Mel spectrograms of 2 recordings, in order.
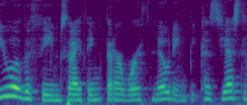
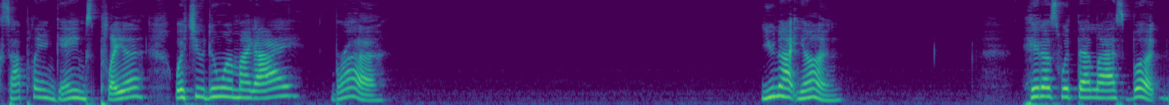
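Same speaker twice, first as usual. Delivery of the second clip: louder, higher, teasing scold to the author; playful louder scolding of a slow writer; sassy call-out; 5 semitones higher, 8 dB louder, slower than usual. Acted. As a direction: hurry him up like a friend who's late. Calling out the author directly.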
